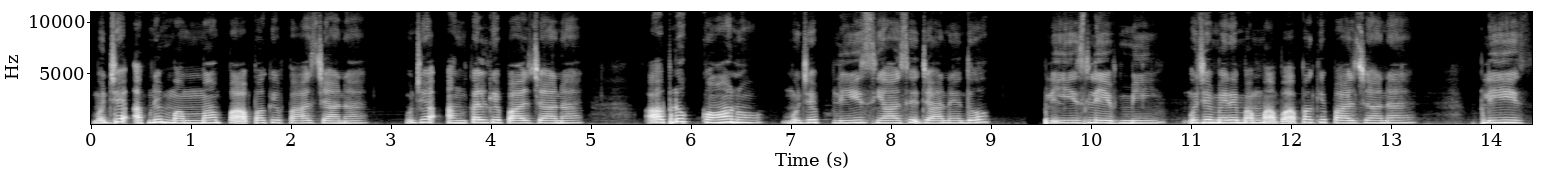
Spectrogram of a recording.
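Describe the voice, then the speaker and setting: A woman's voice: a little high, steady tone, unhurried, mellow. A woman voicing a terrified young man who cries and pleads like a child. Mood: tearful pleading. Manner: crying, pleading tone.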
